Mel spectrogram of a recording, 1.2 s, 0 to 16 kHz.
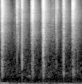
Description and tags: SmShaker (96.5 bpm ptn)
spaces, separating, J, st, tags, them, 3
